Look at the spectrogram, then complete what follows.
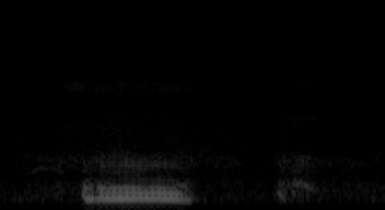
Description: My dog snoring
